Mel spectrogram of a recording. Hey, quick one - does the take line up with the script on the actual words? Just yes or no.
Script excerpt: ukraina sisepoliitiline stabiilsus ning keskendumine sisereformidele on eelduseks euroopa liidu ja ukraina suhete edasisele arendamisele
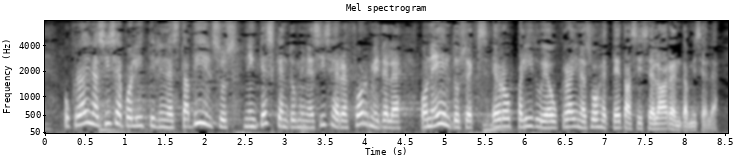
yes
